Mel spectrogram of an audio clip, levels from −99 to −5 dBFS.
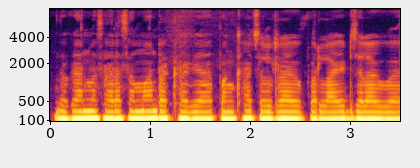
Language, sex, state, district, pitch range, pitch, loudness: Hindi, male, Jharkhand, Deoghar, 125-130 Hz, 130 Hz, -10 LUFS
